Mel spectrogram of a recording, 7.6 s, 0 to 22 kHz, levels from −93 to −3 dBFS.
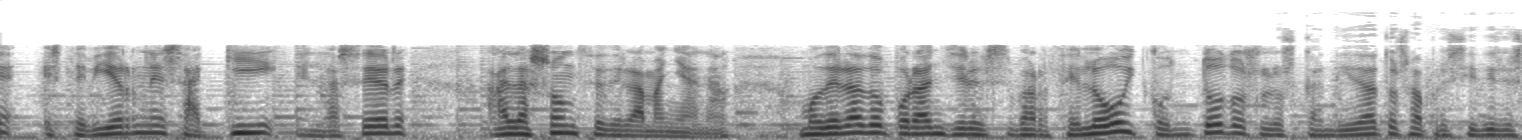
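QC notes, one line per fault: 6.39–7.61 s, imaging from linear upsampling: the top end dulls and a faint metallic shimmer rides on sibilant and bright sounds. The audio was carried at a low rate, which fits a 12 kHz source, and raised to what sounds like 48 kHz by joining samples with straight lines. That weak filter softens content near 6 kHz and leaves a mirrored copy of the band between 6 and 12 kHz, roughly 25 dB down.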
